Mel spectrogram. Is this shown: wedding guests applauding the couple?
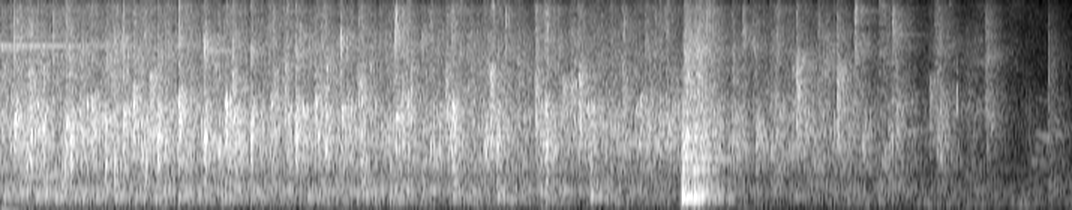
yes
